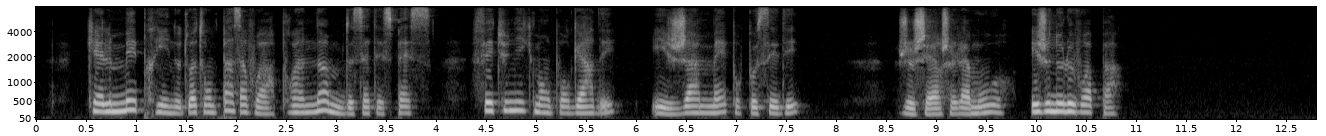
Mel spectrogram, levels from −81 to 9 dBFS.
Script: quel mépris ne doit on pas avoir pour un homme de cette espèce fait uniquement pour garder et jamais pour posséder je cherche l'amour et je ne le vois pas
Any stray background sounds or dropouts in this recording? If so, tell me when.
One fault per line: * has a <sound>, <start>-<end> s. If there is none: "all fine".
all fine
